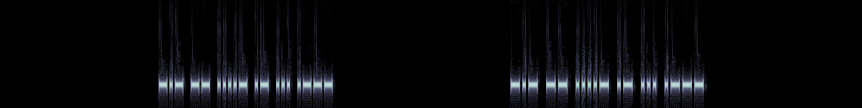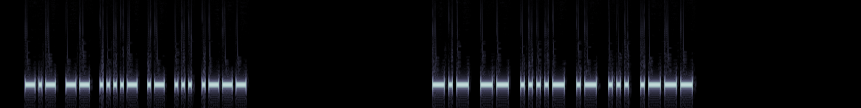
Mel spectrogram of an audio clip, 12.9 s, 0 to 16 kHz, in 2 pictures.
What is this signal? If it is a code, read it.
Morse code, heard as a keyed tone, about 53 wpm, 700 Hz. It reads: KM4ASJ KM4ASJ KM4ASJ KM4ASJ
